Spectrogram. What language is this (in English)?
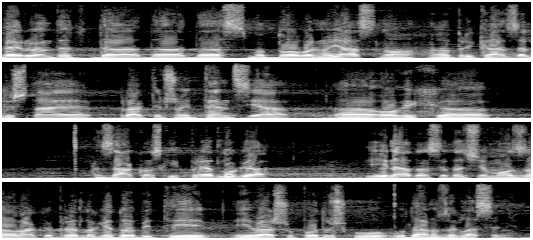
Serbian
